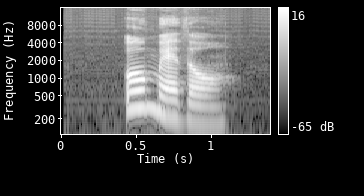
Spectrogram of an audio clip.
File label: "humedo", Spanish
